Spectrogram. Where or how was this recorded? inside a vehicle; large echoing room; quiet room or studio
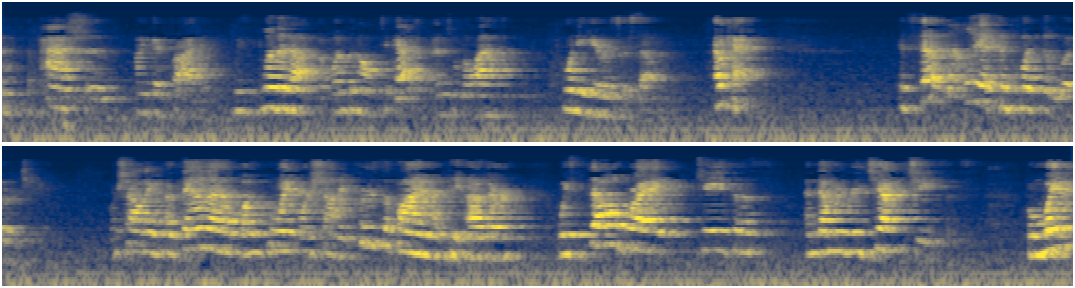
large echoing room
